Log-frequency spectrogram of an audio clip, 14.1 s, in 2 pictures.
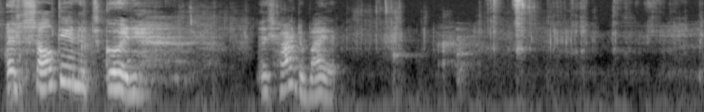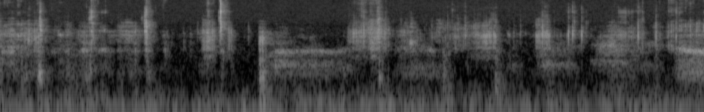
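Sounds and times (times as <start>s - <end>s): crunching potato chip: 3.4s - 9.8s, 10.4s - 14.0s.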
